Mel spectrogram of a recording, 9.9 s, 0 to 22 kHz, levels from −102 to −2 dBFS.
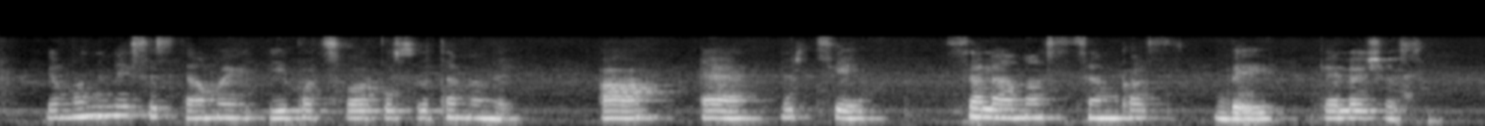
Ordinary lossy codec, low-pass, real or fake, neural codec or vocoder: AAC, 96 kbps; 7.2 kHz; fake; codec, 16 kHz, 6 kbps, DAC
